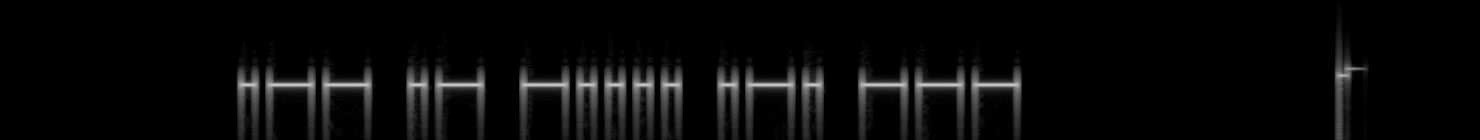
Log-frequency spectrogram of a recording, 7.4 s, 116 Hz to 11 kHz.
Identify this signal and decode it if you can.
Morse code, heard as a keyed tone, about 17 wpm, 700 Hz. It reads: WA6RO
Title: USA Call Signs - 3x Character Spacing - 17wpm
